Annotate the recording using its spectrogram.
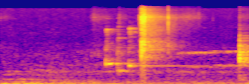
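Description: Pomegranate rind cracking and tearing as the fruit is pulled apart by hand: a few faint clicks and a short crackle about one and a half seconds in.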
